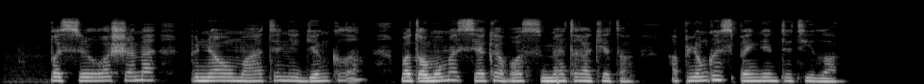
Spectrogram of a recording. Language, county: Lithuanian, Vilnius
